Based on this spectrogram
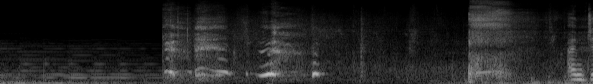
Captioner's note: sobbing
